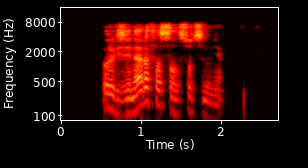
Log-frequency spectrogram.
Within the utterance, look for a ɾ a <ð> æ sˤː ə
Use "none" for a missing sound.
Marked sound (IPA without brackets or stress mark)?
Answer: θ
